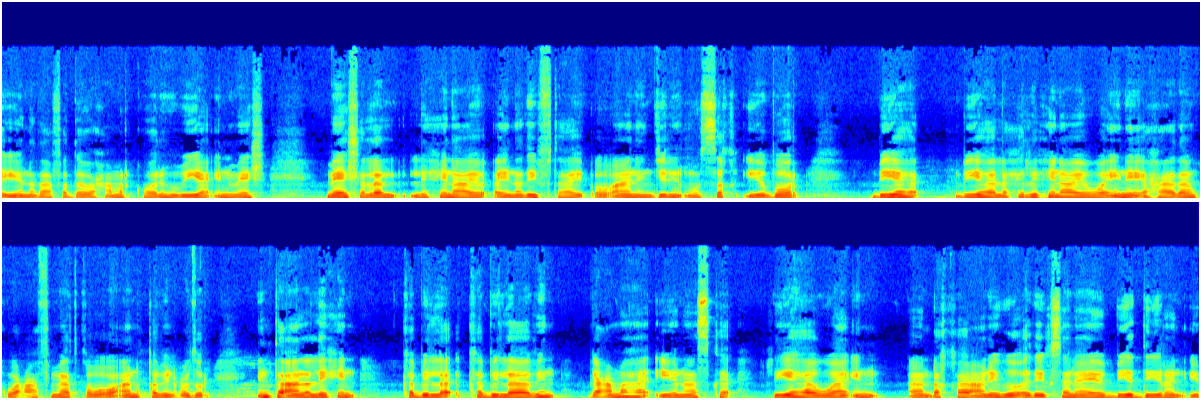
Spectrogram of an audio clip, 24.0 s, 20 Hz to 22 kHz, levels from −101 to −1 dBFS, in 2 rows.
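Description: Speech with generation loss throughout: the sound is swirly, smeared and hollow, transients are blurred, and nothing is present above 17 kHz. This likely comes from around three successive lossy encodes, which fits an AAC-LC chain at 96 kbit/s.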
